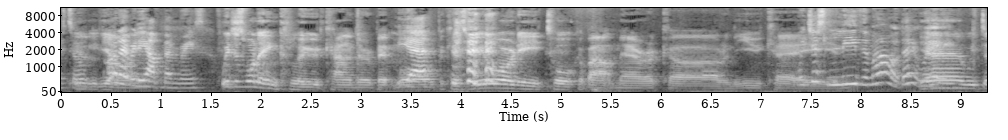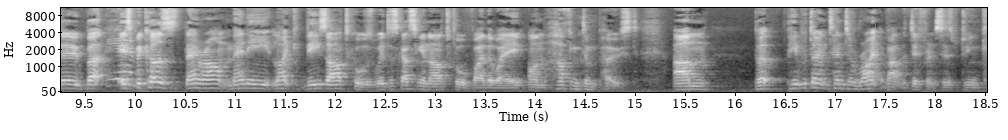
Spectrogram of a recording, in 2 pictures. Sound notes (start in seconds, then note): 3.9 chuckles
